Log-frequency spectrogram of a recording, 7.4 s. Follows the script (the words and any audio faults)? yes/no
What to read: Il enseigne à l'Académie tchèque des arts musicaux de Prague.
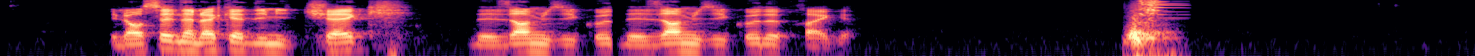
no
